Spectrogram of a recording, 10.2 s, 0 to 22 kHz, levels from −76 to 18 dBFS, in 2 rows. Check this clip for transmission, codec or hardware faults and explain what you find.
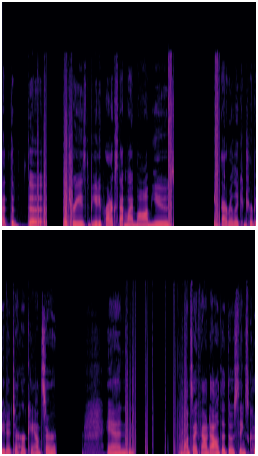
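Two kinds of fault are present: an intermittent contact that breaks the speech three times, and one rebuffering stall.

Between 0.70 and 1.40 s, 3.32 and 4.34 s, and 7.54 and 8.76 s, the speech drops out with crackle at each edge and faint hiss underneath. The gaps last 0.34 s, 0.81 s and 0.89 s. This is intermittent contact: a loose cable or plug momentarily opening the signal path.

At 6.16 s the audio falls to silence for 0.52 s, then picks up exactly where it stopped, with nothing missing. This is a rebuffering stall. The player exhausted its downloaded audio and waited for more, stretching the clip by that half second.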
